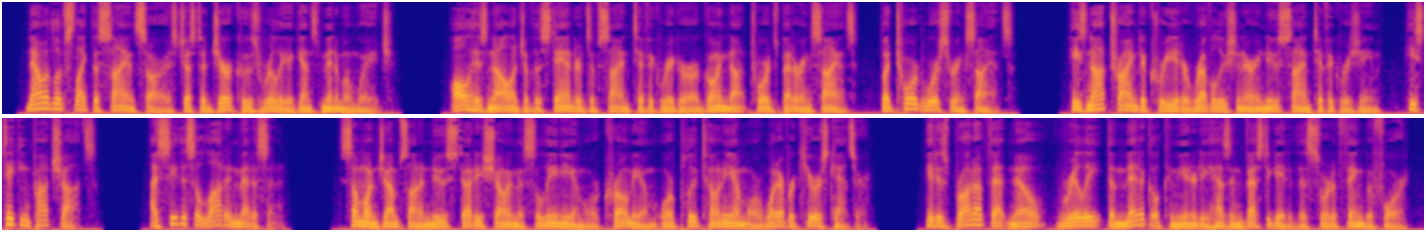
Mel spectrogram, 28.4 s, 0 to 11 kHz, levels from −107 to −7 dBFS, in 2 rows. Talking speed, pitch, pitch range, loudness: 190 wpm, 100 Hz, 90-115 Hz, -26 LUFS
